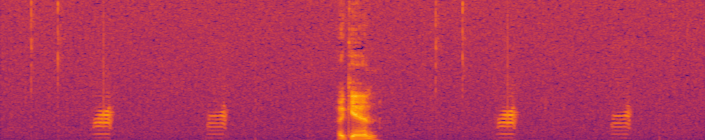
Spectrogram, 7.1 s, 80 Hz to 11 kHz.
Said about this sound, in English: First the syllable sung while the bird had juice, followed by the syllable sung while the bird had alcohol. Again. I will now slow the recording to 50% of normal so that the listener may better hear these effects.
